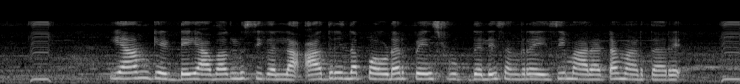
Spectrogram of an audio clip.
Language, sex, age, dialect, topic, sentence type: Kannada, female, 18-24, Mysore Kannada, agriculture, statement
